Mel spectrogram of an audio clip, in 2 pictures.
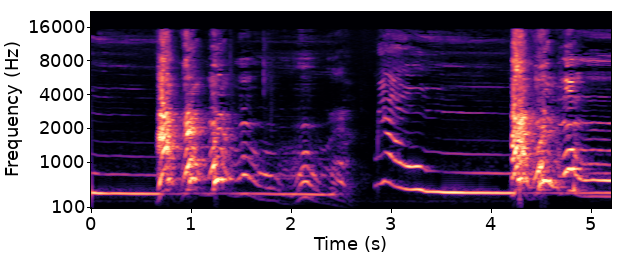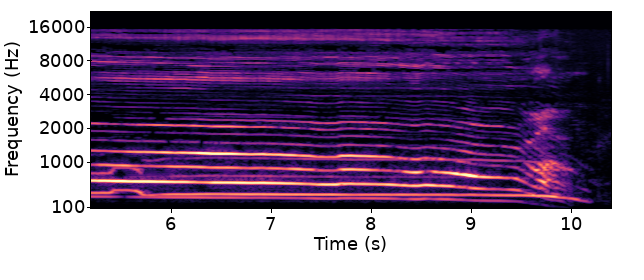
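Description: An English Springer Spaniel 'sings' with clear, musical howls, first wavering and broken with a few yips. Then comes a long, steady tone that slides down at the end.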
